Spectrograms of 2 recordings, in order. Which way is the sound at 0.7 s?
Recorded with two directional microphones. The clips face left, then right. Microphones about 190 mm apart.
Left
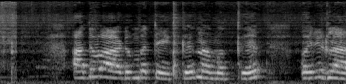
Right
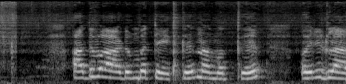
40° right (ahead or behind).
